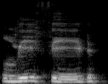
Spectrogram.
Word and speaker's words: Leithead: My name is Leithead, pronounced Leithead.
